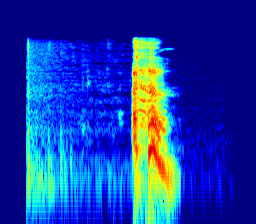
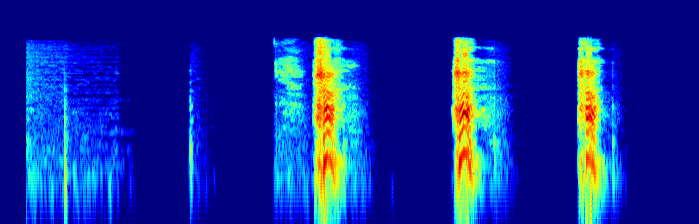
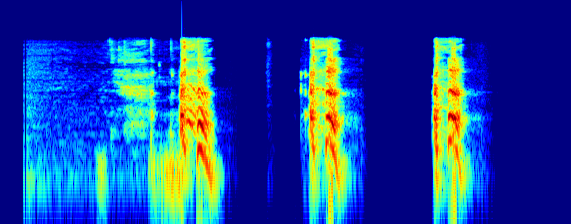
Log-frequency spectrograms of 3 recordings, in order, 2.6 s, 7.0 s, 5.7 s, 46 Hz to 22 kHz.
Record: cough_length: 2.6 s
cough_amplitude: 29588
cough_signal_mean_std_ratio: 0.26
exhalation_length: 7.0 s
exhalation_amplitude: 30315
exhalation_signal_mean_std_ratio: 0.21
three_cough_length: 5.7 s
three_cough_amplitude: 32768
three_cough_signal_mean_std_ratio: 0.28
survey_phase: beta (2021-08-13 to 2022-03-07)
age: 45-64
gender: Female
wearing_mask: 'No'
symptom_none: true
smoker_status: Never smoked
respiratory_condition_asthma: false
respiratory_condition_other: false
recruitment_source: REACT
submission_delay: 1 day
covid_test_result: Negative
covid_test_method: RT-qPCR
influenza_a_test_result: Negative
influenza_b_test_result: Negative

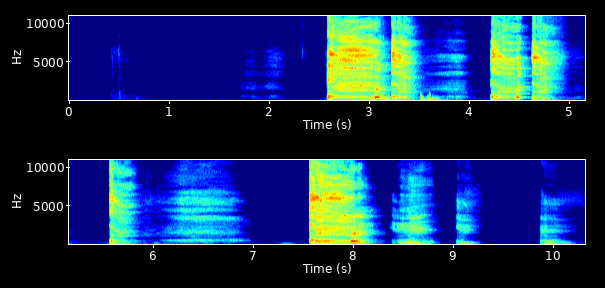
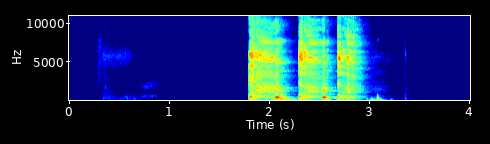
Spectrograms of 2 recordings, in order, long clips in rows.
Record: cough_length: 10.3 s
cough_amplitude: 32768
cough_signal_mean_std_ratio: 0.35
three_cough_length: 4.0 s
three_cough_amplitude: 30719
three_cough_signal_mean_std_ratio: 0.34
survey_phase: alpha (2021-03-01 to 2021-08-12)
age: 18-44
gender: Female
wearing_mask: 'No'
symptom_cough_any: true
symptom_new_continuous_cough: true
symptom_shortness_of_breath: true
symptom_abdominal_pain: true
symptom_fatigue: true
symptom_fever_high_temperature: true
symptom_headache: true
symptom_change_to_sense_of_smell_or_taste: true
symptom_loss_of_taste: true
smoker_status: Never smoked
respiratory_condition_asthma: false
respiratory_condition_other: false
recruitment_source: Test and Trace
submission_delay: 1 day
covid_test_result: Positive
covid_test_method: LFT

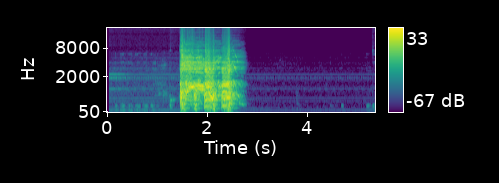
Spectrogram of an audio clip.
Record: cough_length: 5.4 s
cough_amplitude: 32768
cough_signal_mean_std_ratio: 0.38
survey_phase: beta (2021-08-13 to 2022-03-07)
age: 65+
gender: Male
wearing_mask: 'No'
symptom_none: true
smoker_status: Ex-smoker
respiratory_condition_asthma: false
respiratory_condition_other: false
recruitment_source: REACT
submission_delay: 2 days
covid_test_result: Negative
covid_test_method: RT-qPCR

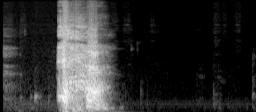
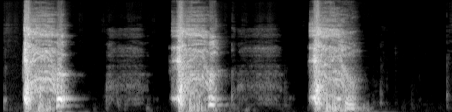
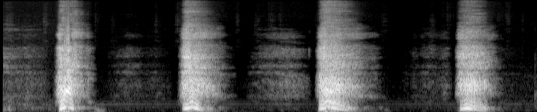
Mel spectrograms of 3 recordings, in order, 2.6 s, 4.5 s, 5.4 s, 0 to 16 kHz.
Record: cough_length: 2.6 s
cough_amplitude: 32768
cough_signal_mean_std_ratio: 0.34
three_cough_length: 4.5 s
three_cough_amplitude: 32768
three_cough_signal_mean_std_ratio: 0.39
exhalation_length: 5.4 s
exhalation_amplitude: 32768
exhalation_signal_mean_std_ratio: 0.35
survey_phase: beta (2021-08-13 to 2022-03-07)
age: 65+
gender: Male
wearing_mask: 'No'
symptom_none: true
smoker_status: Ex-smoker
respiratory_condition_asthma: false
respiratory_condition_other: false
recruitment_source: REACT
submission_delay: 2 days
covid_test_result: Negative
covid_test_method: RT-qPCR
influenza_a_test_result: Negative
influenza_b_test_result: Negative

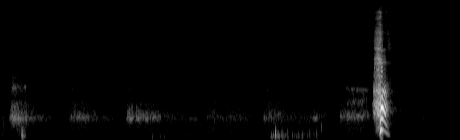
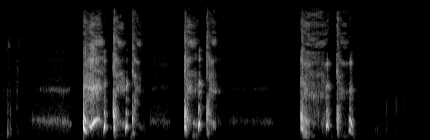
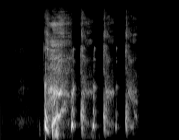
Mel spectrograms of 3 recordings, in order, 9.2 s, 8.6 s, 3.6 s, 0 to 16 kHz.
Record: exhalation_length: 9.2 s
exhalation_amplitude: 32768
exhalation_signal_mean_std_ratio: 0.12
three_cough_length: 8.6 s
three_cough_amplitude: 31507
three_cough_signal_mean_std_ratio: 0.28
cough_length: 3.6 s
cough_amplitude: 32767
cough_signal_mean_std_ratio: 0.32
survey_phase: beta (2021-08-13 to 2022-03-07)
age: 45-64
gender: Female
wearing_mask: 'No'
symptom_cough_any: true
symptom_runny_or_blocked_nose: true
symptom_sore_throat: true
symptom_fatigue: true
symptom_headache: true
symptom_change_to_sense_of_smell_or_taste: true
symptom_loss_of_taste: true
symptom_onset: 5 days
smoker_status: Never smoked
respiratory_condition_asthma: false
respiratory_condition_other: false
recruitment_source: Test and Trace
submission_delay: 2 days
covid_test_result: Positive
covid_test_method: RT-qPCR
covid_ct_value: 20.9
covid_ct_gene: N gene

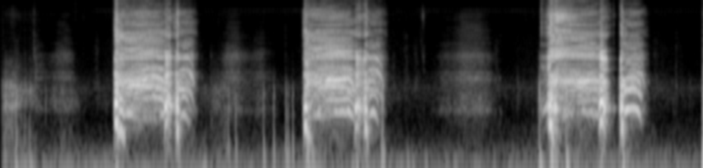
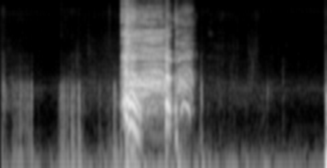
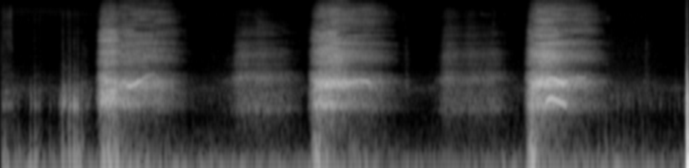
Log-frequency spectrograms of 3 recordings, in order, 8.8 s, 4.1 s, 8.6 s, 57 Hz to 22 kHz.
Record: three_cough_length: 8.8 s
three_cough_amplitude: 32768
three_cough_signal_mean_std_ratio: 0.47
cough_length: 4.1 s
cough_amplitude: 32768
cough_signal_mean_std_ratio: 0.34
exhalation_length: 8.6 s
exhalation_amplitude: 32768
exhalation_signal_mean_std_ratio: 0.24
survey_phase: beta (2021-08-13 to 2022-03-07)
age: 45-64
gender: Male
wearing_mask: 'No'
symptom_cough_any: true
symptom_shortness_of_breath: true
symptom_diarrhoea: true
symptom_fatigue: true
symptom_headache: true
symptom_change_to_sense_of_smell_or_taste: true
symptom_loss_of_taste: true
symptom_onset: 4 days
smoker_status: Never smoked
respiratory_condition_asthma: false
respiratory_condition_other: false
recruitment_source: Test and Trace
submission_delay: 3 days
covid_test_result: Positive
covid_test_method: RT-qPCR
covid_ct_value: 10.8
covid_ct_gene: N gene
covid_ct_mean: 11.4
covid_viral_load: 190000000 copies/ml
covid_viral_load_category: High viral load (>1M copies/ml)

